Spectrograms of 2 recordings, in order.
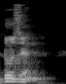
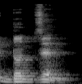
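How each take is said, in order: First: Dozen with the Z sounded only once; English single Z. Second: Dotzen with a hard TZ in the middle; German double consonant. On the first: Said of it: "the Z will be only once pronounced". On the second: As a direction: say Dotzen as DOT-zen, both consonants sounded. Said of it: "But in German". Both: Shown as a demonstration.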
